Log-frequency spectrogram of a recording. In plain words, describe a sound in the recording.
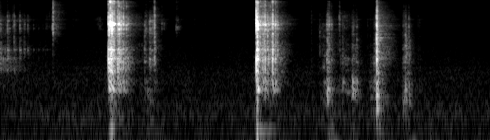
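A toy drawer snaps shut.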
